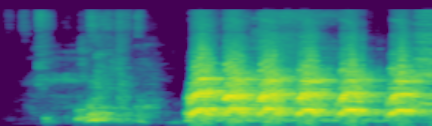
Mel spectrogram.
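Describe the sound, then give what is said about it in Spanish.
A dog passing by outside a house barks repeatedly in a quick, steady series of loud yaps, preceded by a brief softer murmur. “Disculpen, va pasando un perro por fuera de mi casa.”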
